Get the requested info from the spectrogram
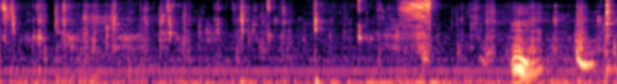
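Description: Close-miked chewing and crunching of Flamin' Hot Doritos nachos, with a brief hiss about four seconds in and a couple of short vocal sounds near the end.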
